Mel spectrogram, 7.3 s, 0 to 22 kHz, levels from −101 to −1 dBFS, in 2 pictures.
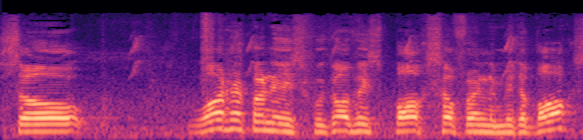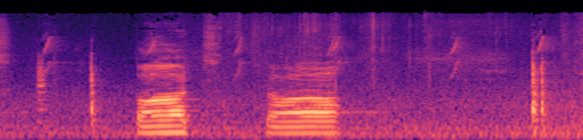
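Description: From 5.73 to 6.19 s, a burst of processor overload crackle rides on the sound. The processor falls behind and misses a run of buffer deadlines. The buffers point to a length of under a millisecond each. About a handful fail in this stretch. Each miss repeats a sliver of old audio with hard edges. Those abrupt joins stack into a gritty, tearing crackle. It stops once the load eases at 6.19 s.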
